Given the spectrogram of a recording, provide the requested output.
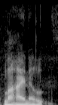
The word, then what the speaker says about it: Lahaina: The Lahaina Civic Center. – Well done. Is that how you say it? – Lahaina Civic Center.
